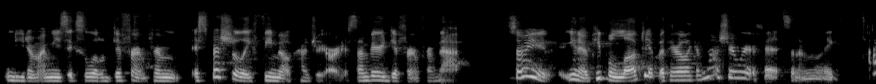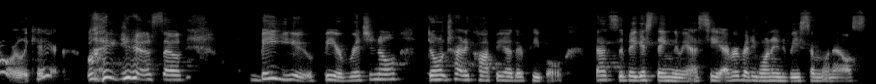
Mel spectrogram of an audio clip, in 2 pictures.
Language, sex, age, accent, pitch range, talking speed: English, female, 30-49, American, 175-235 Hz, 235 wpm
